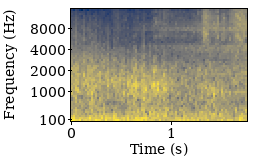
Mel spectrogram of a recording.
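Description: Explosions in the first-person shooter Call of Duty Black Ops give a dense, loud, continuous low rumble and roar with no clear separate blasts.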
